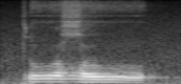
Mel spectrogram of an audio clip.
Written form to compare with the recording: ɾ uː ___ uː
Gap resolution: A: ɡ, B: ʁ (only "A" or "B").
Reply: B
